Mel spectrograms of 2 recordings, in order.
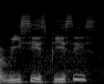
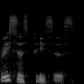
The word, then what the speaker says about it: Reese's Pieces: m's and popcorn too you call it reese's pieces yeah is that what they are the reese's piece uh it's reese's pieces oh whatever i know you're how do you say it how do you say it that's a that's the new england one that oh okay oh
